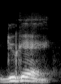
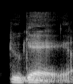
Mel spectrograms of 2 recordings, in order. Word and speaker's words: Dugue: Dugay. Dugay.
